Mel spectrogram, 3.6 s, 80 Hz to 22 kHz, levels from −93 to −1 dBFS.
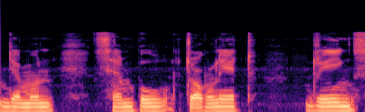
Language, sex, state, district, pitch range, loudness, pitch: Bengali, male, Odisha, Khordha, 110-120 Hz, -14 LUFS, 115 Hz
